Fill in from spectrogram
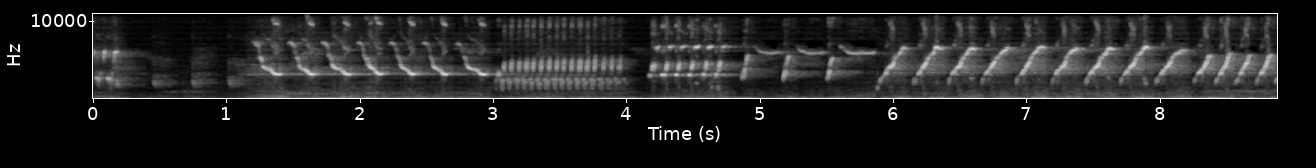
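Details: Canary song built from rapid repeated downward-sweeping whistled notes, a buzzy trilled phrase, then a fast rolling series of high chirps; loud and clear with a faint low background rumble.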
